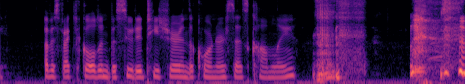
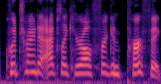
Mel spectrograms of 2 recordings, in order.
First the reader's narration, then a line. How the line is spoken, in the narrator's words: she shouts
